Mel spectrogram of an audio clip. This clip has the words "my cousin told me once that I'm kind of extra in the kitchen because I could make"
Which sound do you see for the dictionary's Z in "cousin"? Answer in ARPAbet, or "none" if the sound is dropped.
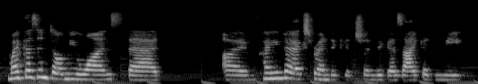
Z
